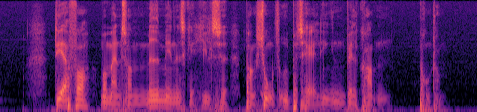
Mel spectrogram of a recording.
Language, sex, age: Danish, male, 51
